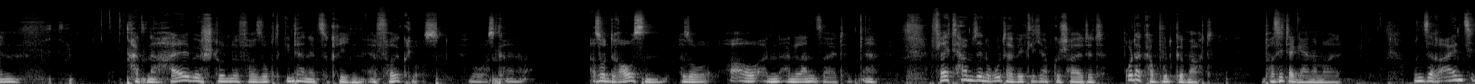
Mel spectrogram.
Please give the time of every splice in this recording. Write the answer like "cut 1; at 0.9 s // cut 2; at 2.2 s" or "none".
cut 1; at 4.5 s // cut 2; at 7.2 s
